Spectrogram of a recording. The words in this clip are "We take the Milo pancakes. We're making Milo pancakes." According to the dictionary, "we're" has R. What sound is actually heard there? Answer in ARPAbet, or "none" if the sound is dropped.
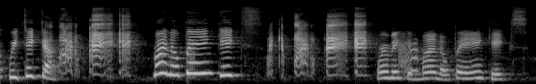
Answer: R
